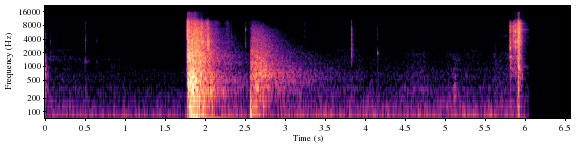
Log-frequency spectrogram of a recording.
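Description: A single pump-action shotgun shot about two seconds in, ringing out for about a second afterwards. A second, quieter sharp sound follows just after, and there is a brief loud noise at the very end.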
